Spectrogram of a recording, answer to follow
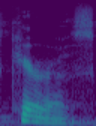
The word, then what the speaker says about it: Kehres: And it's Keres, Kehres, like in Sam.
